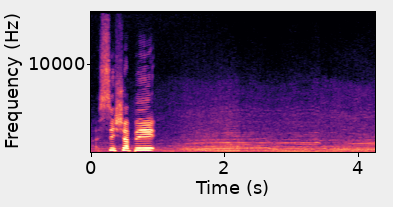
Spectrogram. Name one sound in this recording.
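A racing car engine hums steadily at high speed.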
